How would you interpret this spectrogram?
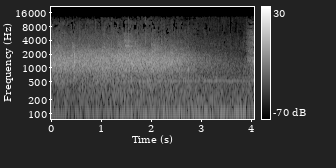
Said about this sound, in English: Can we give our students and union leaders a round of applause?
